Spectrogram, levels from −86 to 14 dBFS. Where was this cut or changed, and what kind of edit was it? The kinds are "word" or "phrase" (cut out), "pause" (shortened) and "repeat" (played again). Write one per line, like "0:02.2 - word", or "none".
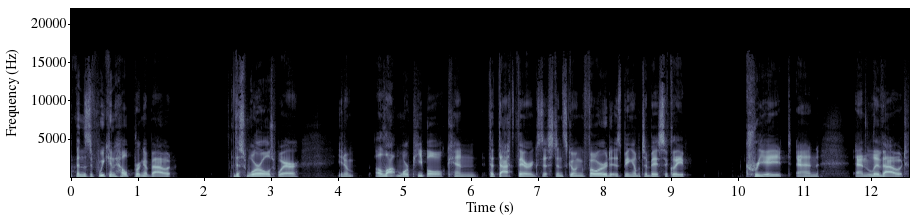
0:06.6 - word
